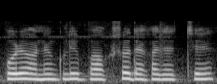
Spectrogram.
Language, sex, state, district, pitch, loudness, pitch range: Bengali, female, West Bengal, Cooch Behar, 240 Hz, -14 LUFS, 235-255 Hz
